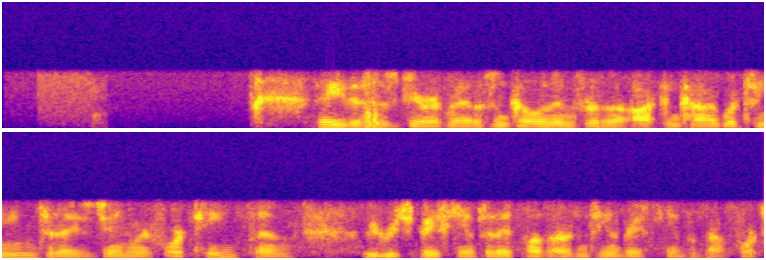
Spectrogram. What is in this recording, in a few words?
voicemail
